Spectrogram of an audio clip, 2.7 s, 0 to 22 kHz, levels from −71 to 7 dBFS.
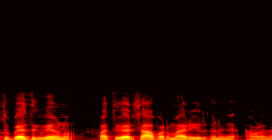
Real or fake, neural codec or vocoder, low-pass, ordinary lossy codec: real; none; none; none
